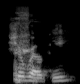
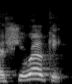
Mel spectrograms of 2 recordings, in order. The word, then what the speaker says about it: Sheroky: that you get tickets ahead of time sharoki yes ma'am and uh we and don't mispronounce it sharoki that's right it's you know it's like vowel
